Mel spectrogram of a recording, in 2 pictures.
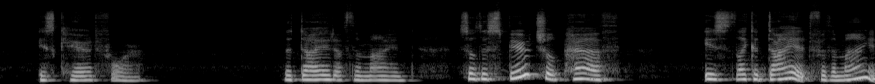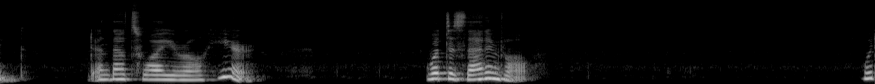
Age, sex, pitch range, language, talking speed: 50-69, female, 210-255 Hz, English, 105 wpm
